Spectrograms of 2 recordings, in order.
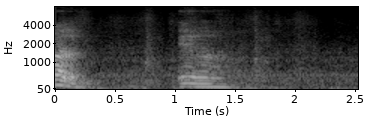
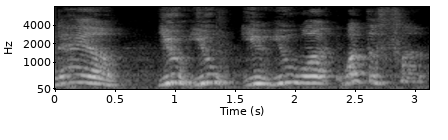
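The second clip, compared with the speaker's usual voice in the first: higher, softer baffled stammering; stunned stammer; 5 semitones higher, 4 dB quieter, slower than usual. Retold or imitated. Customer told to hand over five cent, stunned stammer. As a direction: act out being lost for words. Retelling disbelief at blunt demand.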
